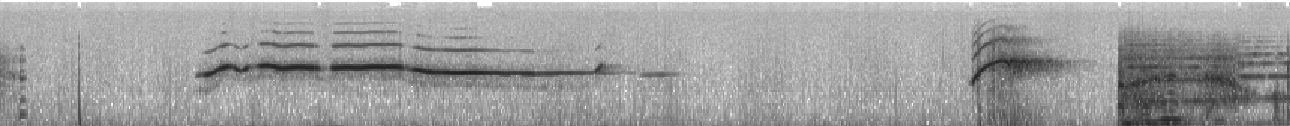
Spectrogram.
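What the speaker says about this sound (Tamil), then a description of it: "என்னடா விசில் விசில் எல்லாம் பொறி பறக்குது?" A person whistles a sustained, wavering tune in a Tamil feature film scene, loud and close for about two seconds, followed later by a sharp bright burst of sound, with no talking over it.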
